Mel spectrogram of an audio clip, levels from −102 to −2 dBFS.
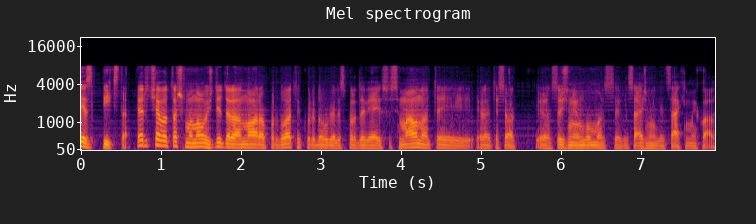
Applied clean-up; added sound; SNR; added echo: neural separator model SepFormer DNS4.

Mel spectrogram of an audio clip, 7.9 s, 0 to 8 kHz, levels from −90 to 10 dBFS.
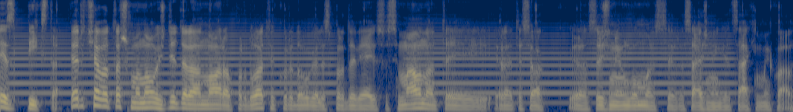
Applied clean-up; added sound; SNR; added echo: none; Brass instrument; 12 dB; none.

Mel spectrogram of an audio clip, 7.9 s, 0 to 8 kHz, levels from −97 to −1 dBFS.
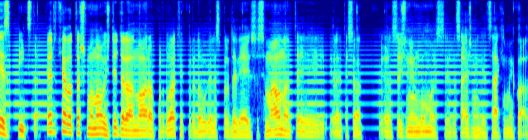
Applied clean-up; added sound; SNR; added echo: neural mask model RNNoise.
